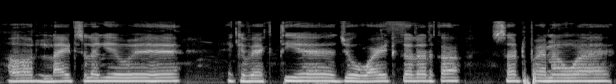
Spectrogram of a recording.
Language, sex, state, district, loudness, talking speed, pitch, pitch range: Hindi, male, Chhattisgarh, Raipur, -16 LUFS, 155 wpm, 155 Hz, 150-160 Hz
